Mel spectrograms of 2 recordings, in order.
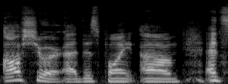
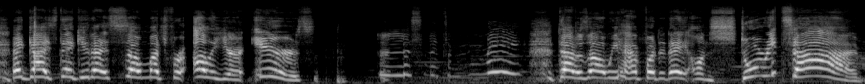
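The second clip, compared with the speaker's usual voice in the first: high silly outro voice; 12 semitones higher, 5 dB louder than usual. Acted.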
